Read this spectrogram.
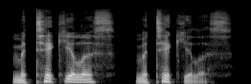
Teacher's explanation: this word has four syllables and the stress is on that second syllable meticulous meticulous that first syllable also has that schah that a · The next word is meticulous, and this word has 4 syllables, and the stress is on that second syllable.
